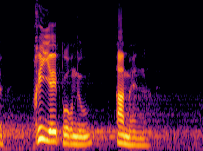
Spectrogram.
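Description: An elderly man chants in a sung voice through a microphone, echoing in a large hall.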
